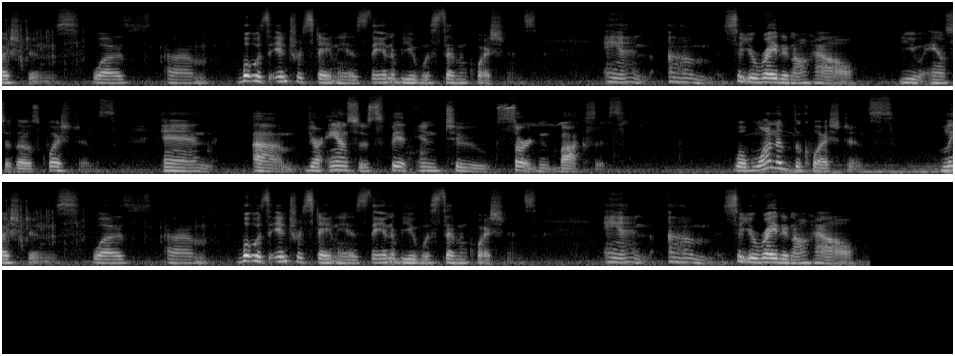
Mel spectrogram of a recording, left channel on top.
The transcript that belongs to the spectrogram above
was what was interesting is the interview was 7 questions, and so you're rated on how you answer those questions, and your answers fit into certain boxes. Well, one of the questions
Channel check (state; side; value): drops out; right; at 8.7 s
